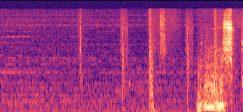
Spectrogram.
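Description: Short clicking effects sound as cards are played in a digital card game.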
